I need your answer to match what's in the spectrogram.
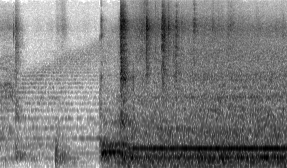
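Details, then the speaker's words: Dryer after repair of its ticking, clunking noise: a click, then steady hum and even drum whir with no ticking or clunking; normal running. "And we're good to go. No more crazy noises."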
